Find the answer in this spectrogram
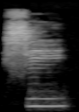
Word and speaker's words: xi: 鸡, qi, xi. Well, 鸡 is for jeep. Qi is for cheese. Xi is for sheep.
